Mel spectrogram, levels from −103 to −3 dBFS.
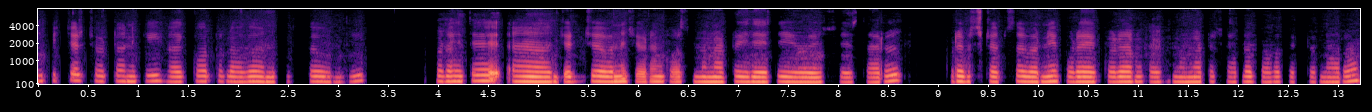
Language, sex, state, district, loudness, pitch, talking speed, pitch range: Telugu, female, Andhra Pradesh, Chittoor, -31 LUFS, 190 Hz, 80 wpm, 185-200 Hz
